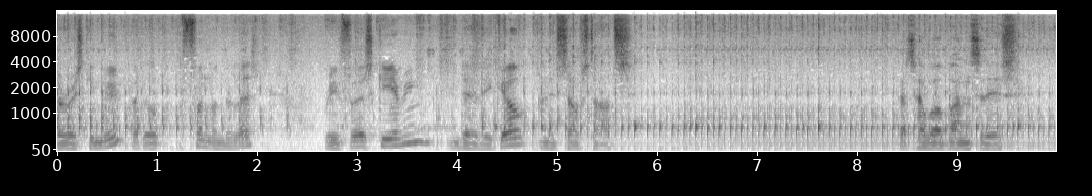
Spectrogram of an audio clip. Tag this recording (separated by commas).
Engine, Steam, Speech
